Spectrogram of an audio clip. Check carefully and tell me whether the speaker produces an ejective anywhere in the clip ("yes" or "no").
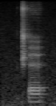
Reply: yes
